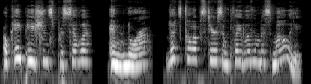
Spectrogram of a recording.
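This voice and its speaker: A woman's voice: sits high, fairly quick, pitched above the performer's own voice, close to an everyday voice. A woman doing an eager little girl. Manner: excited, bubbly. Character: cheerful eager young girl.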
